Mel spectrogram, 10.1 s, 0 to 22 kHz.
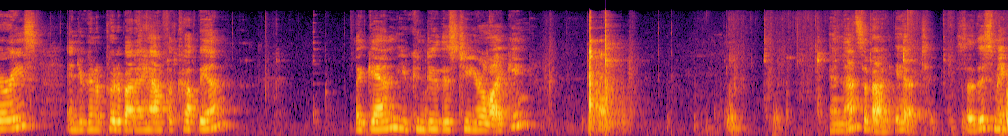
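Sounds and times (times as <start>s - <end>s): kitchenware clink: 5.9s - 6.3s
utensil scraping glass bowl: 7.2s - 10.0s.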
